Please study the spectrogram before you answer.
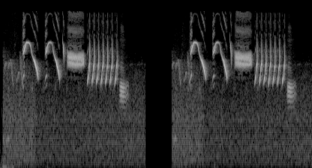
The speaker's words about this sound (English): those voices tend to be a little bit more trilly than the classic combination voice, quite frankly, of the song sparrow that incorporates pretty much everything into its vocal repertoire.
